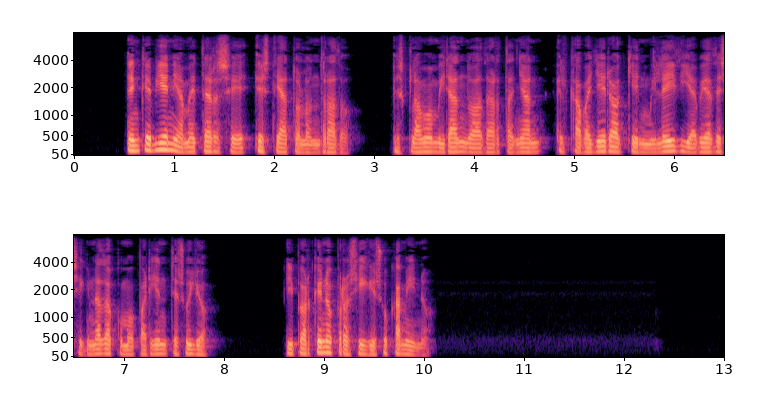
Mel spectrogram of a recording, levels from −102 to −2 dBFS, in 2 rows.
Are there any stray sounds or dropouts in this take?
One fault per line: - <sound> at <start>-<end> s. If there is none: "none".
none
